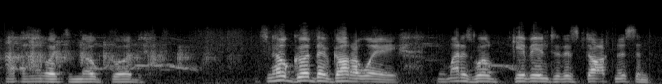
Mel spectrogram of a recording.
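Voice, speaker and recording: A man playing Sherlock Holmes, a brisk, self-assured detective, in formal, authoritative 1940s radio mystery style. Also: medium pitch, lightly acted. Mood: commanding. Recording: dull, noisy live radio-play recording.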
